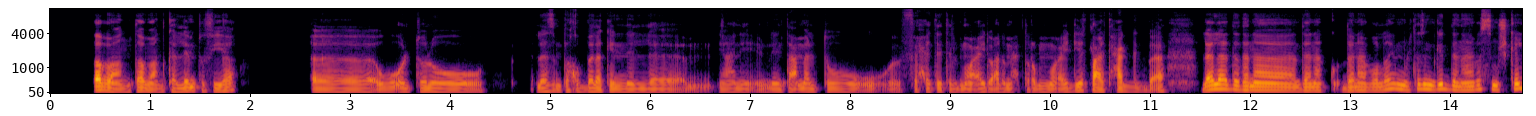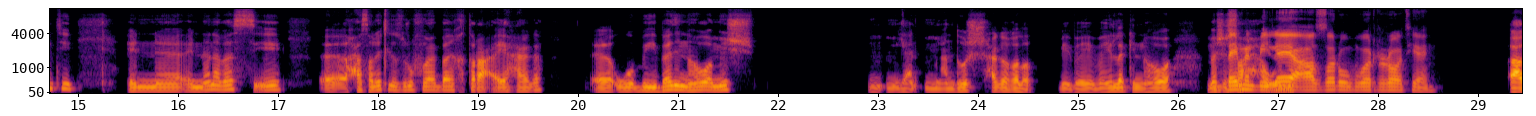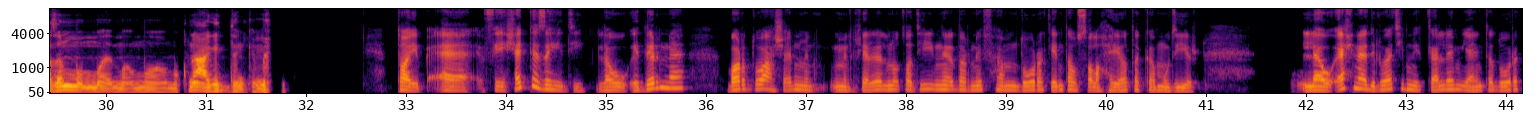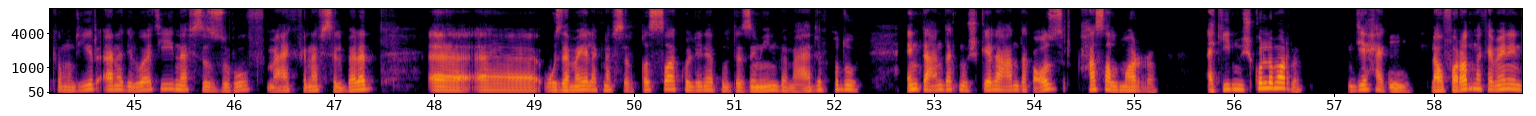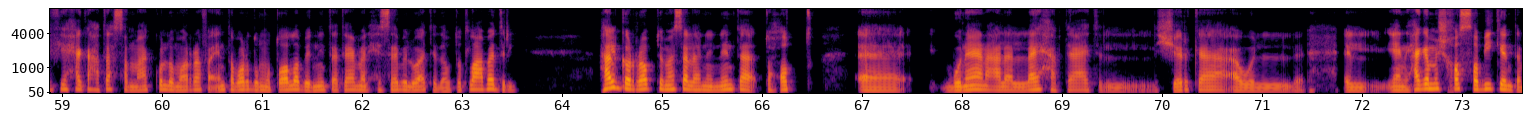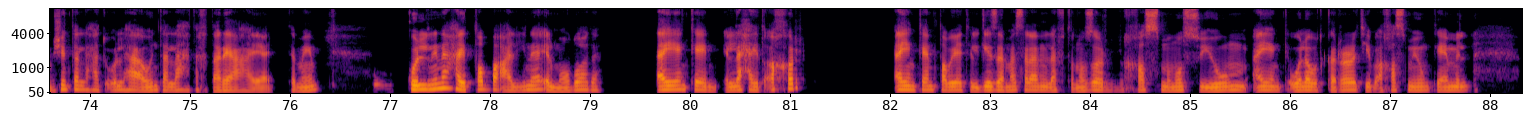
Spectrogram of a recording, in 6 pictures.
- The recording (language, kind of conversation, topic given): Arabic, advice, إزاي أواجه موظف مش ملتزم وده بيأثر على أداء الفريق؟
- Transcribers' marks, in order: tapping; unintelligible speech; laughing while speaking: "كمان"; chuckle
